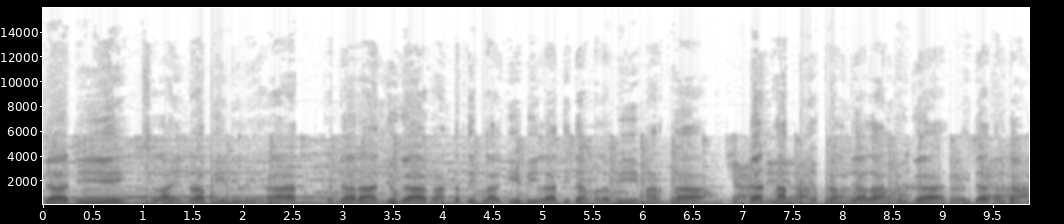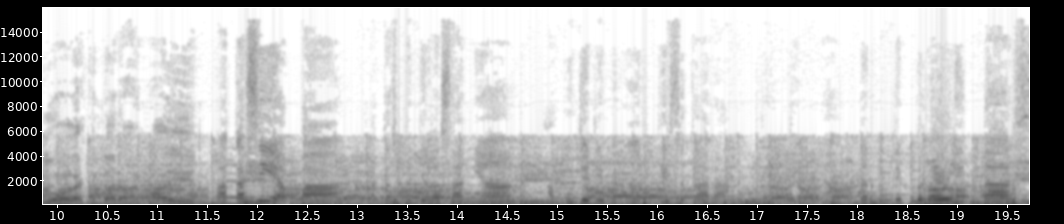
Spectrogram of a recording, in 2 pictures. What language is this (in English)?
Indonesian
